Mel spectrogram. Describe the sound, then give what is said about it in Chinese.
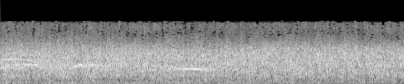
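Congregation applause at a church service: dense, steady clapping from many hands fills the whole clip at a loud, even level without pause. “我们大家鼓掌哈！”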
